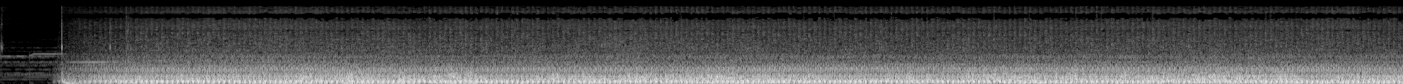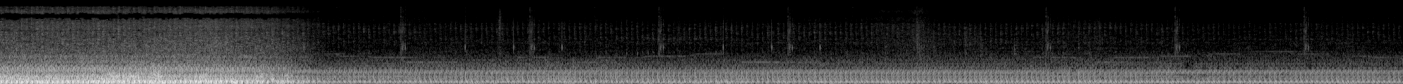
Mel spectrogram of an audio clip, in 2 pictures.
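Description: Boat engine running loud and steady, then dropping abruptly to a lower steady level about two-thirds of the way through.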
